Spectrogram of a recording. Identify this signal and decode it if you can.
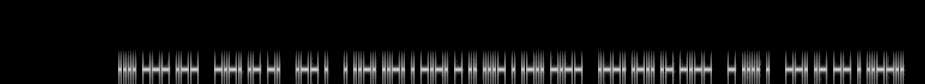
Morse code, heard as a keyed tone, about 50 wpm, 700 Hz. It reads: HOW CAN WE EFFECTIVELY PLAY THE GAME?
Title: Sentences from Top 1400 Words 50wpm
